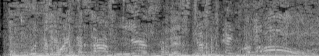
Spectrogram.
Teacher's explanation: 那么对于他来说呢 waiting 是重音，但是没有 thousand years 更重要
